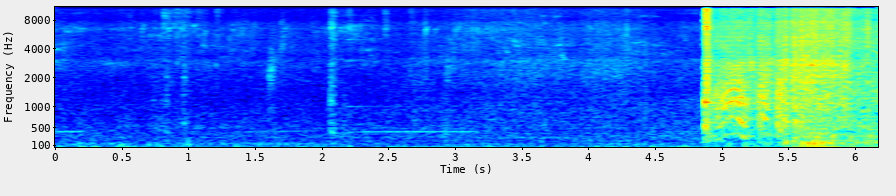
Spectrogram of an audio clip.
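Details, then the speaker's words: 2010 VW Polo 1.6 TDI diesel after fuel filter replacement and priming by cycling ignition: quiet, then catches promptly at about five seconds and settles into even clatter with no stumble; normal start. "there we go the engine starts I'm happy with that so that's job done"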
